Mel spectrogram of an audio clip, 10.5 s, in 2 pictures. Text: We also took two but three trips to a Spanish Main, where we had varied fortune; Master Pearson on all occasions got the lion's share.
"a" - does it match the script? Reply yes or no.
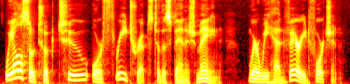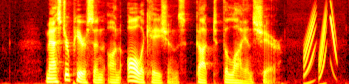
no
